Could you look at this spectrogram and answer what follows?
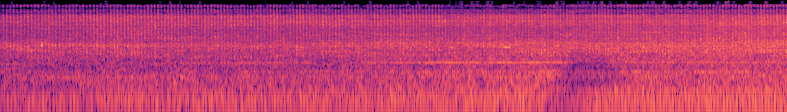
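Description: A tractor engine runs steadily in third gear, a continuous mid-low diesel drone with faint whine, holding nearly constant loudness with a short dip, close and alone without talk.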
